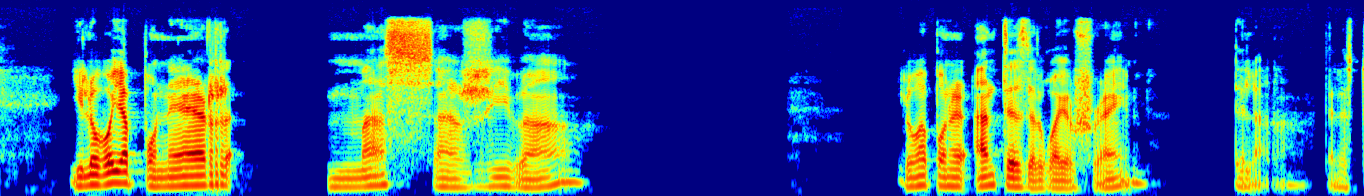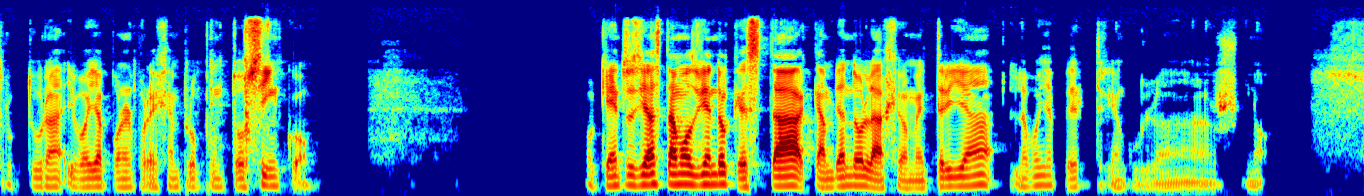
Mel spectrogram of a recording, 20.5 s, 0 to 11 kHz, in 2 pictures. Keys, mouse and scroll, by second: 1.2-6.3 drag, 8.4-12.9 drag, 12.9-14.8 middle drag, 17.9-20.4 drag.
